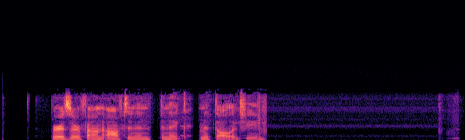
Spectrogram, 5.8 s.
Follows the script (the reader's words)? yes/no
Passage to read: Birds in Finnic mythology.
no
